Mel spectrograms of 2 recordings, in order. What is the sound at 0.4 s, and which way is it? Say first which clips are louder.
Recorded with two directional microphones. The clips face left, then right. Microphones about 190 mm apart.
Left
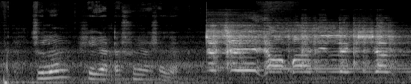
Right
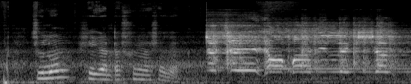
Speech: even; 5° right (ahead or behind).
